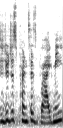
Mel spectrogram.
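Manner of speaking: normal talking voice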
